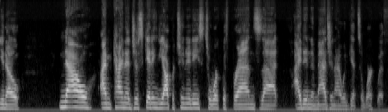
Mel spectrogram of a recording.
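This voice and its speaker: In an unremarkable speaking voice, a man talks at a moderate pace with a fairly high pitch, fairly even intonation and big swings in loudness. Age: 20s. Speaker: guitarist and producer. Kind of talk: casual chat.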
